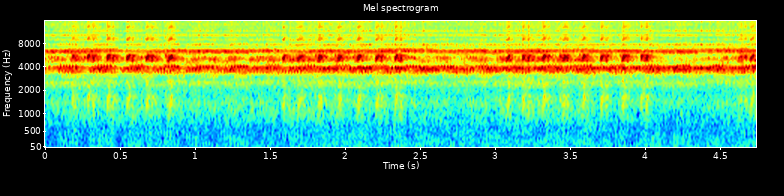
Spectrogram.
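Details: Insect chorus in a Japanese garden during autumn, toward dawn: several high, steady ringing trills stacked together, joined by a throbbing pulsed buzz that swells and fades across the few seconds.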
